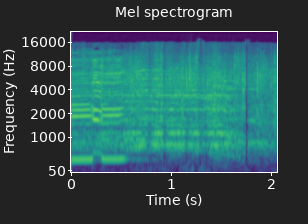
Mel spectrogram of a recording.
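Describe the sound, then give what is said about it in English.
An audience at a live show cheers and whoops, a loud, dense crowd roar with a sustained shouted tone at the start, carrying on steadily to the end. “Put your hands together just for that.”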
